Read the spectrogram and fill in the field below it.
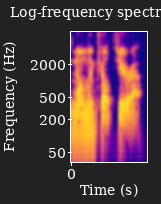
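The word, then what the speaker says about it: номенклатура: In Russian, it's pronounced nomenklatura.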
